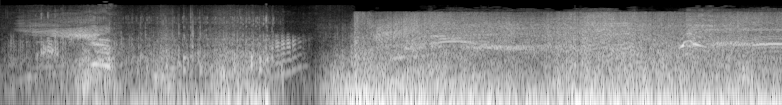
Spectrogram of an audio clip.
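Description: A loud explosion set off from behind barricades to ignite methane erupts after a brief lull, then rolls on as a dense, sustained roar to the end. Softer rumbling comes before the blast.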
